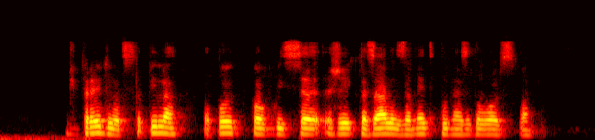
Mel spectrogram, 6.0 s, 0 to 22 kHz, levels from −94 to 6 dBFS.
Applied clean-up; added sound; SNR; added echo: neural mask model DeepFilterNet 3.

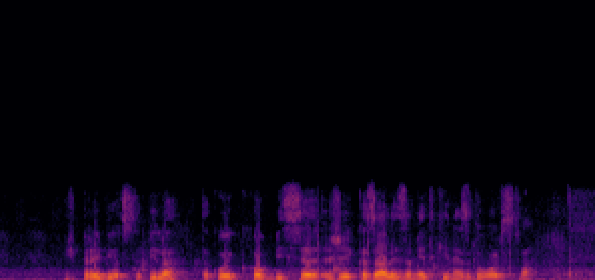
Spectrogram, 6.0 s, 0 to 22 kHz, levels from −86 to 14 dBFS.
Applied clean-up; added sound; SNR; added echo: none; none; none; none.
